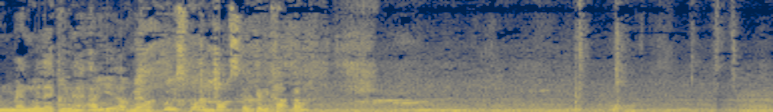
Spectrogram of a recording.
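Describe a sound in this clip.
A hand rubs against a cardboard box.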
